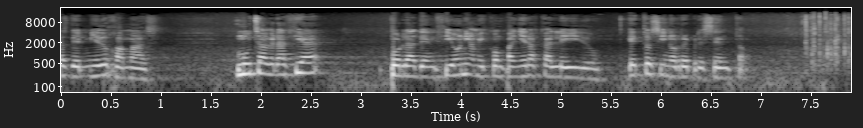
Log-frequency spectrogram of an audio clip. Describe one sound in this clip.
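A young woman speaks clearly through a microphone outdoors.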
